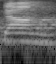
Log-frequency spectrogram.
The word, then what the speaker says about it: dumb: Okay, so look at this word we call dumb. We didn't call dumb. No, we didn't pronounce like this because the word or the letter B is a silent sound.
